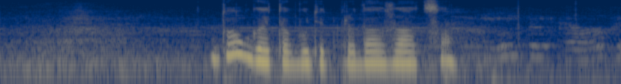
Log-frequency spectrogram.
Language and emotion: Russian, sad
